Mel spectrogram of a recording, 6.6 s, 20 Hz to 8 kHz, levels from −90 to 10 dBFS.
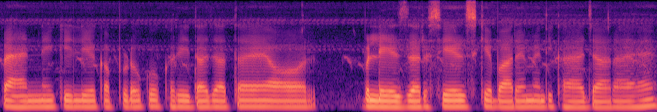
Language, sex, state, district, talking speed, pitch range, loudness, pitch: Hindi, male, Himachal Pradesh, Shimla, 165 wpm, 115-120 Hz, -17 LUFS, 115 Hz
